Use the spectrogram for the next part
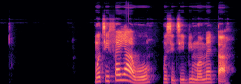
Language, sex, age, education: Yoruba, male, 15-29, tertiary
